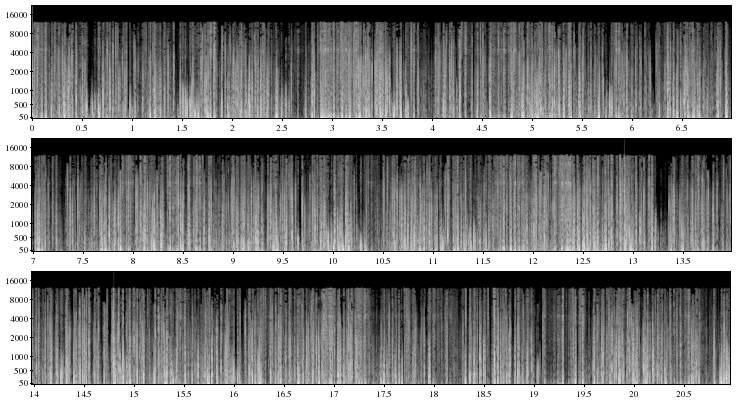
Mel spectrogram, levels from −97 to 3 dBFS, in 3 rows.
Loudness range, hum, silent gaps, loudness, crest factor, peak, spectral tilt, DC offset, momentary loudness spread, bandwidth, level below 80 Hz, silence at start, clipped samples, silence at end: 2 LU; none; none; -20 LUFS; 18 dB; 0 dBFS; -5 dB/octave; 2%; 7 LU; 13 kHz; -22 dBFS; 0 s; under 0.1%; 0 s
